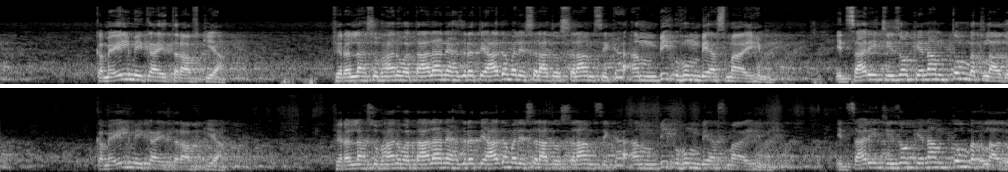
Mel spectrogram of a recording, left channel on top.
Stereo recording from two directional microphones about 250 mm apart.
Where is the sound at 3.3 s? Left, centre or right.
Left.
